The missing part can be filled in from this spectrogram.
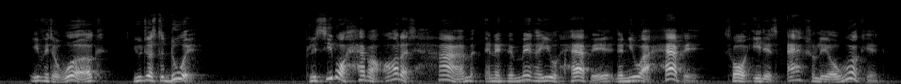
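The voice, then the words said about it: Non-native English accent. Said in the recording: “It was hard to understand ... his accent ... my accent”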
